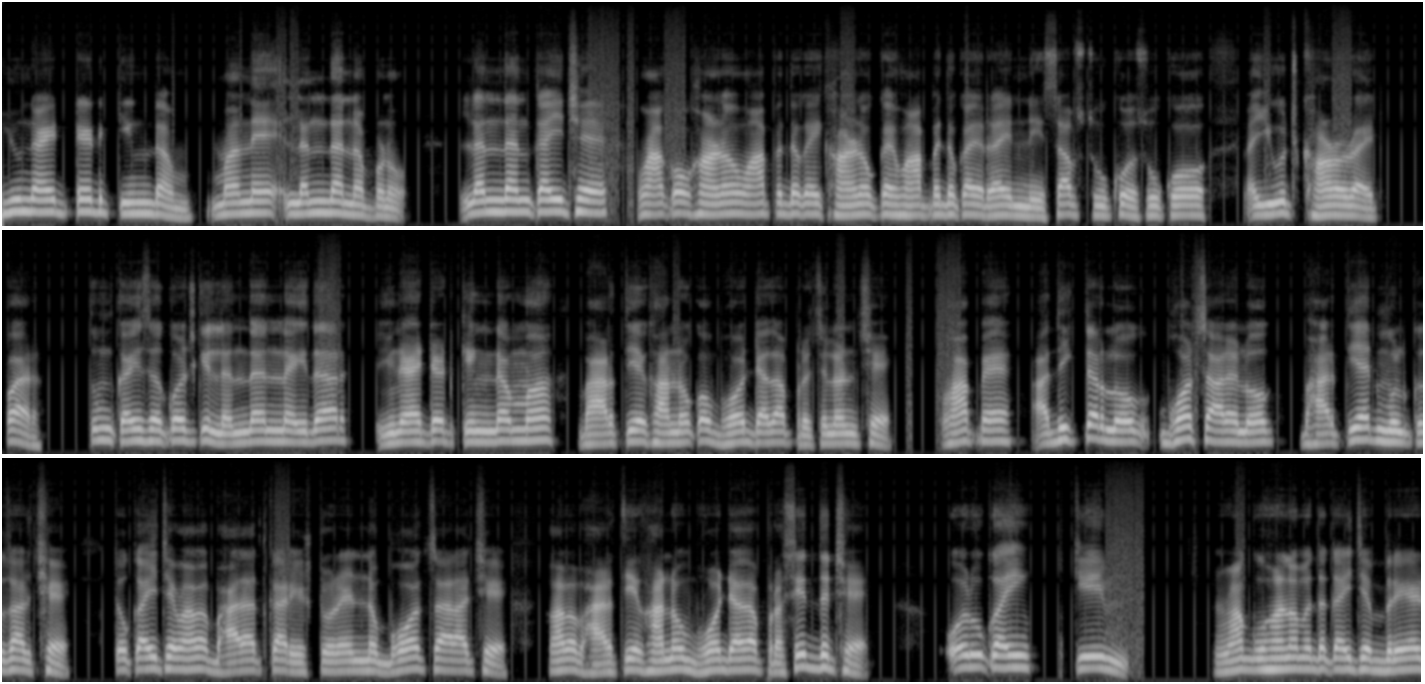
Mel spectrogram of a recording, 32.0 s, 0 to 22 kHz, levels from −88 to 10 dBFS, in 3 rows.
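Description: Wi-Fi interference runs through this speech clip: a nearby radio's beacons, rectified in the audio circuit, tick every 102.4 ms, about 35 dB below the speech.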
